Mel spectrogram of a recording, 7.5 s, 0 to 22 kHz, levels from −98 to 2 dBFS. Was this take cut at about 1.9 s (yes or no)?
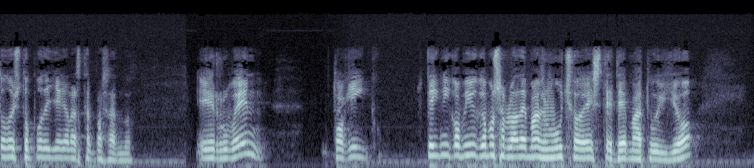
yes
